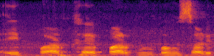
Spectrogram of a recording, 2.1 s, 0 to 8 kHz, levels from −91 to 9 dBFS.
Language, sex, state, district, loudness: Hindi, female, Bihar, Katihar, -17 LUFS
